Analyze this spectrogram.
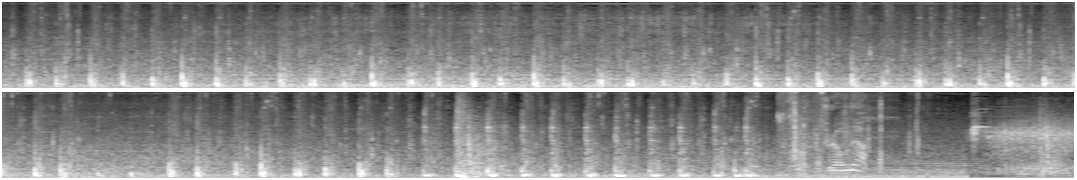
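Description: Game footsteps thud quickly and steadily on hard ground.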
